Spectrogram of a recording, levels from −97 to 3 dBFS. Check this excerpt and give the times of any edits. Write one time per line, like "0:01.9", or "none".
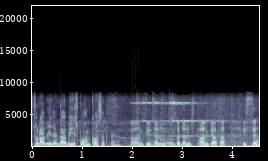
0:02.0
